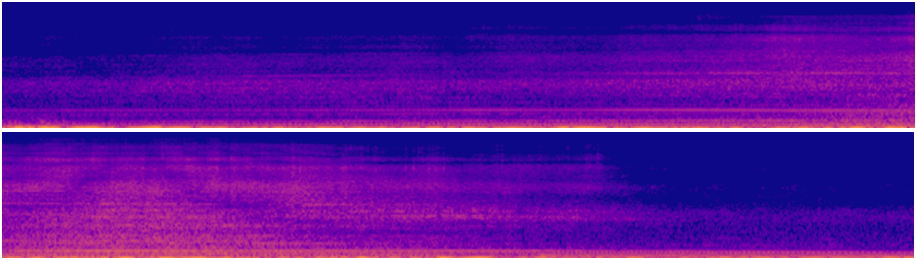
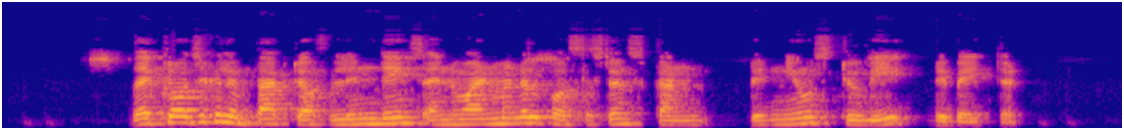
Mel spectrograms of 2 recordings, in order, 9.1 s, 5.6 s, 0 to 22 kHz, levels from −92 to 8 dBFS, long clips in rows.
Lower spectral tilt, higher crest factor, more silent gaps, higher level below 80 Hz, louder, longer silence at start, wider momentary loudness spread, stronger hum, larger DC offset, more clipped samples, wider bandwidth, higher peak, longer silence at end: second, -4.5 dB/octave vs -6 dB/octave; about the same, 12 dB vs 16 dB; neither; first, -44 dBFS vs -64 dBFS; second, -44 LUFS vs -17 LUFS; second, 0 s vs 0.45 s; first, 14 LU vs 10 LU; neither; neither; neither; first, 13.5 kHz vs 7.6 kHz; second, -18 dBFS vs -2 dBFS; second, 0 s vs 0.55 s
